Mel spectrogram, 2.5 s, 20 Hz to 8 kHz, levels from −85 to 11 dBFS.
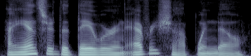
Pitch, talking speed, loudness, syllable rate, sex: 115 Hz, 215 wpm, -20 LUFS, 6.3 syllables/s, male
